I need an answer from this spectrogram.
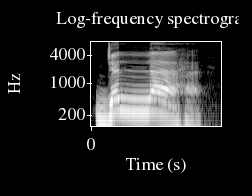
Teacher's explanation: Джаль удваиваем, а потом удлиняем с огласовкой фатха. Джаллаха. Аннулируется фатха.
